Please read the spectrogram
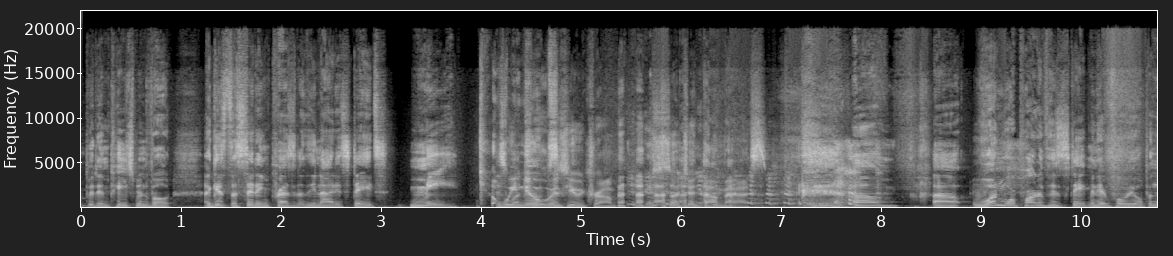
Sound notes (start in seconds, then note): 5.4 laugh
